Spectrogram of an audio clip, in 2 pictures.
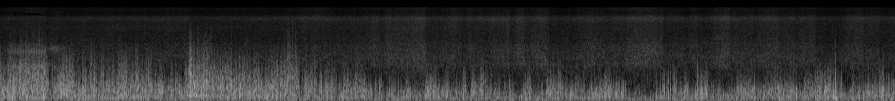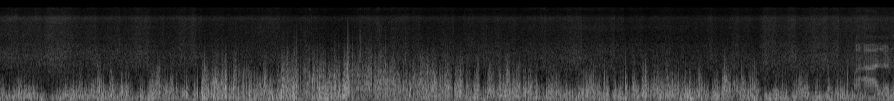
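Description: Strong wind buffets the microphone along the shore of Manila Bay while rough waves churn and wash continuously underneath, with a person talking over the roar.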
